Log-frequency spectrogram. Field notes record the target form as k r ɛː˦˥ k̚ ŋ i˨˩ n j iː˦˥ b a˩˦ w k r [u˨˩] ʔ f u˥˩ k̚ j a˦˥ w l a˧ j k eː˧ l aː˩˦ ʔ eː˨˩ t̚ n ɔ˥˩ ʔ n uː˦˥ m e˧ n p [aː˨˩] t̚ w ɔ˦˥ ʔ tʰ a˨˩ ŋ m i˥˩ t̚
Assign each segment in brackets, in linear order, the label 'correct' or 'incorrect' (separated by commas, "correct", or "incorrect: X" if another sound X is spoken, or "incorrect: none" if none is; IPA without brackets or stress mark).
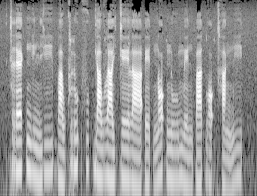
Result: incorrect: u˥˩, incorrect: aː˦˥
